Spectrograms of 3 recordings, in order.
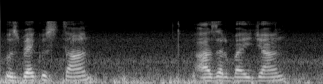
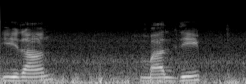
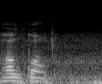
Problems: constant background noise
